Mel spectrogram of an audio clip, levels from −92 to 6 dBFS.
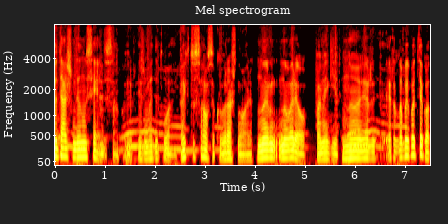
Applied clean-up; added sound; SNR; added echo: classical method spectral subtraction.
